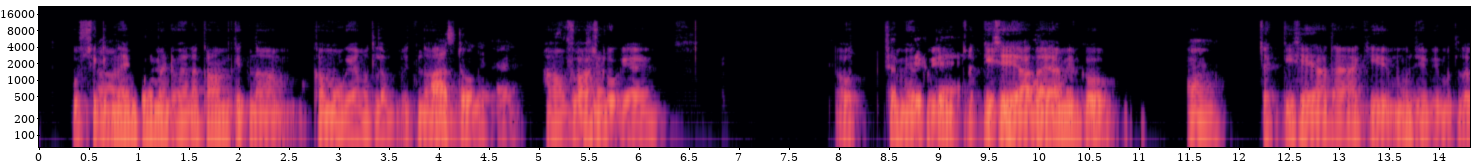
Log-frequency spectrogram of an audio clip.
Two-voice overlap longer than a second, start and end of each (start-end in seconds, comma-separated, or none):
8.5-10.2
